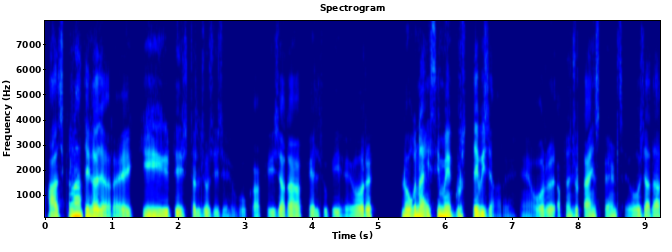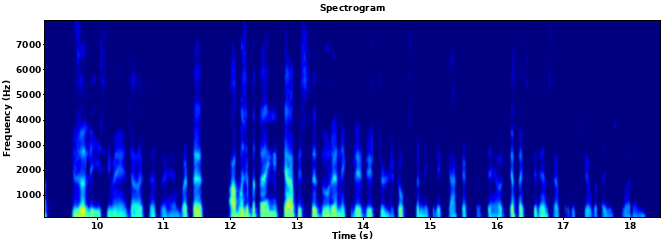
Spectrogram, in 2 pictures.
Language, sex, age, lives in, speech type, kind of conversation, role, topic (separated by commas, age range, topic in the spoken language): Hindi, male, 20-24, India, conversation, podcast, host, Digital detox aapne kabhi kiya hai, aur aapka experience kaisa raha?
